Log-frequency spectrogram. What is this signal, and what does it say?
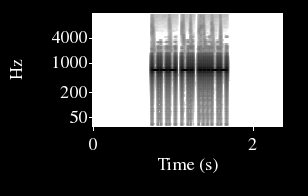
Morse code, heard as a keyed tone, about 44 wpm, 700 Hz. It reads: ON3
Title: Callsign Prefixes for Top 50 DXCC - 45wpm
